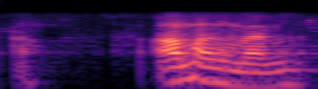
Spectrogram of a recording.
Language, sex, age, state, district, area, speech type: Tamil, male, 18-30, Tamil Nadu, Ariyalur, rural, conversation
